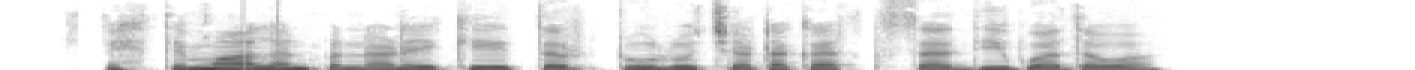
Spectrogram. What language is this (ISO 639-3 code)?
pus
